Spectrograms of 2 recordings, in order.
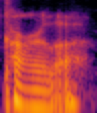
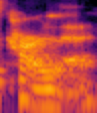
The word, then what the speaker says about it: Karlai: And it is pronounced Carla, right? It is Carla.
